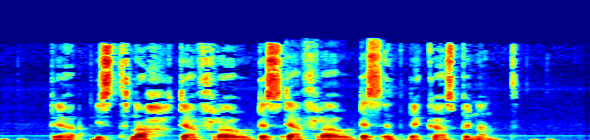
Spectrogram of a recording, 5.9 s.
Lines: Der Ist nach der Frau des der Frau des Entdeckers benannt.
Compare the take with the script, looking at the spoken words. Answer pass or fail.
pass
